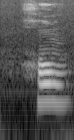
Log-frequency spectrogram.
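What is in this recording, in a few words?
"hong", Mandarin Chinese, first tone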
